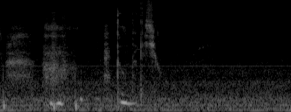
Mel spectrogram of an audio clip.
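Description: A young woman's soft, breathy laugh with a few short voiced breaths in the first two seconds, then quiet room tone.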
